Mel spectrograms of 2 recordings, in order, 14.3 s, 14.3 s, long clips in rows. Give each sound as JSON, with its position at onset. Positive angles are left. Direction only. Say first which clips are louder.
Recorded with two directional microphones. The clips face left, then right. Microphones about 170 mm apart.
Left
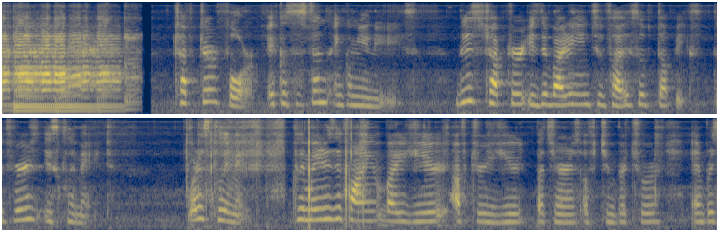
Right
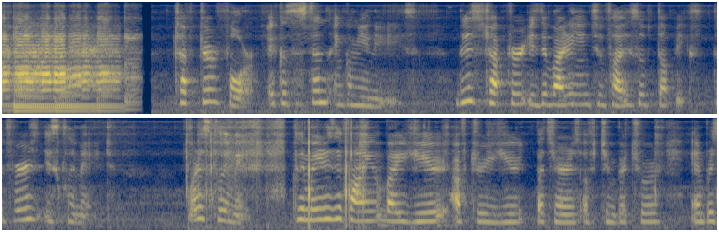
{"t": 0.0, "sound": "music", "louder": "even", "side_deg": 0}
{"t": 1.7, "sound": "a woman's voice", "louder": "even", "side_deg": 10}
{"t": 9.0, "sound": "speech", "louder": "left 2 dB", "side_deg": 0}
{"t": 10.1, "sound": "a woman's voice", "louder": "right 1 dB", "side_deg": -10}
